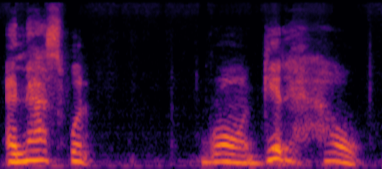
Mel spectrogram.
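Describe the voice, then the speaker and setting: A woman co-hosting an earnest podcast discussion pleads with listeners passionately, repeating herself as she goes. Her mid-range voice is creaky, darkish and slightly rough, and she takes her time speaking.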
